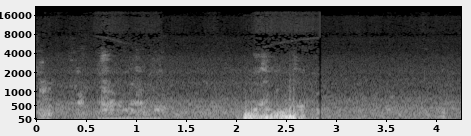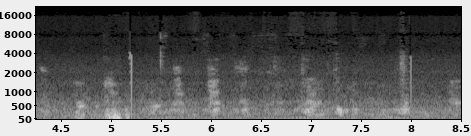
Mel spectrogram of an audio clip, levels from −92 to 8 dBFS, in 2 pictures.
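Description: Throughout, the speech sounds watery and swirly, with metallic chirps on s sounds. That is likely MP3 compression at a low bitrate, which fits about 64 kbps.

From 2.09 to 2.58 s, peaks are cut flat by hard clipping. The signal overdrives a stage by about 4 dB, adding harmonics far up the spectrum.

At 2.81 to 2.86 s, 5.16 to 5.21 s and 7.96 to 8.00 s, short disruptions reveal damaged data in a compressed stream. The decoder loses sync each time.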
